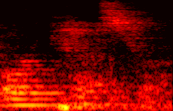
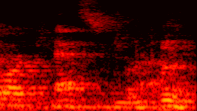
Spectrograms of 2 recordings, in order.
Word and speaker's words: orchestra: Because I say it in a French way, orchestra. And he said, no, I think it's sexier orchestra.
